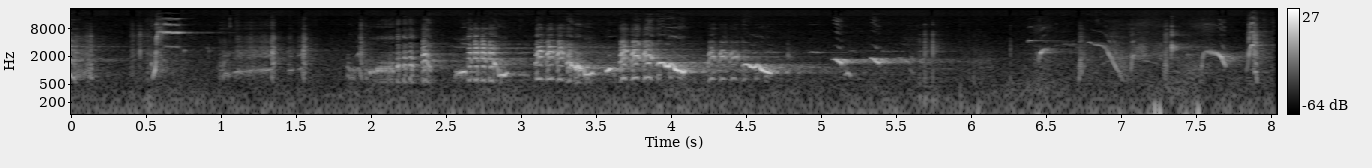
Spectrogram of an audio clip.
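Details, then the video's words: Lyrebird singing to attract a mate, Dandenong Ranges National Park, Victoria, Australia, February 2016, mimicking other birds such as a kookaburra: a varied run of squawks, clicks and sliding whistles, ending in looping upward-curving notes. "Rare and incredible sounds of a Lyrebird calling for his mate"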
